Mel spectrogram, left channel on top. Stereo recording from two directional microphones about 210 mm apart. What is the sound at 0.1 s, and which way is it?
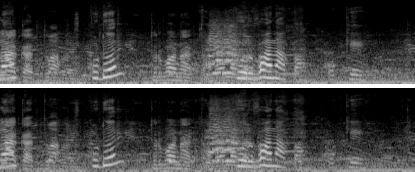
Speech, 45° right (ahead or behind).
